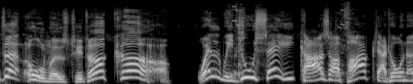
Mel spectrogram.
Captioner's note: none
